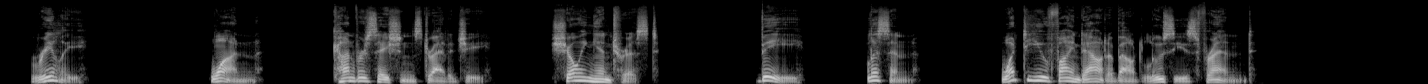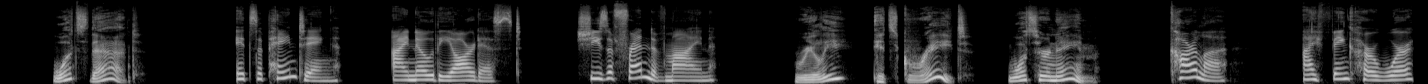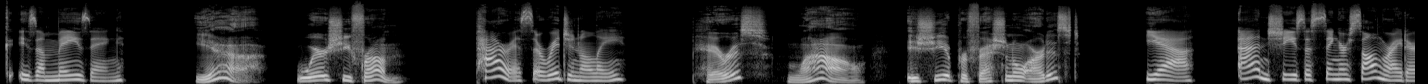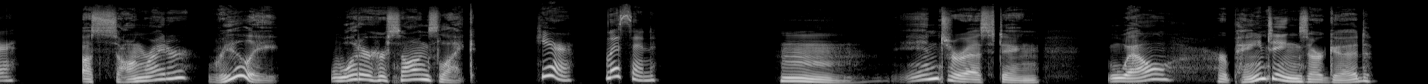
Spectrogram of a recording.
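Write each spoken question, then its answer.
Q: What do you find out about Lucy's friend?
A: Her name is Carla. She's from Paris, and she's a professional artist and a singer-songwriter.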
